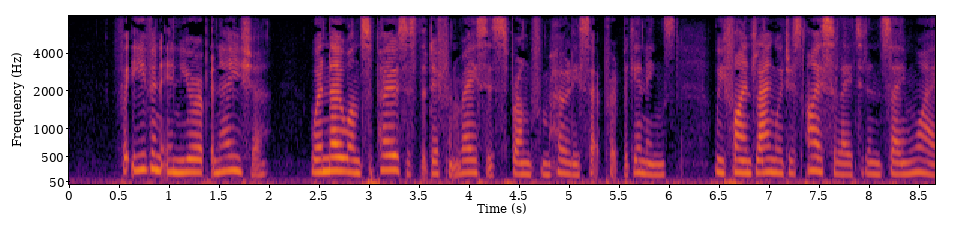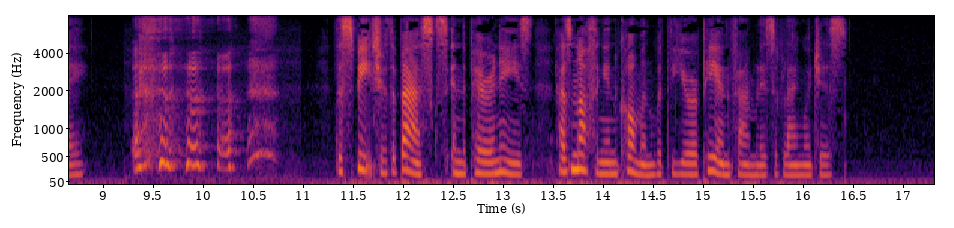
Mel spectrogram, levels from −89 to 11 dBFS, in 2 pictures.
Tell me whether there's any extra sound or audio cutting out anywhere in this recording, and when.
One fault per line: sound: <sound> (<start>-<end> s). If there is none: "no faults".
sound: laugh (9.3-10.8 s)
